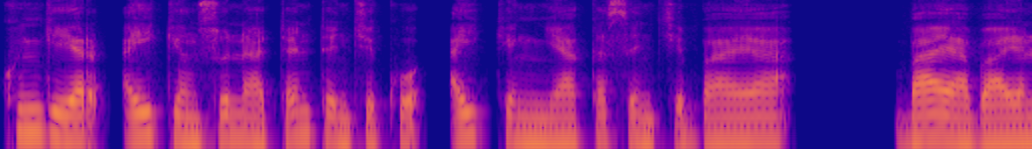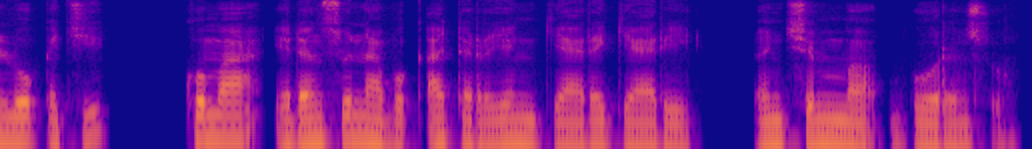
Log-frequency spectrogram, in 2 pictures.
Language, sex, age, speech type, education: Hausa, male, 30-45, spontaneous, primary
